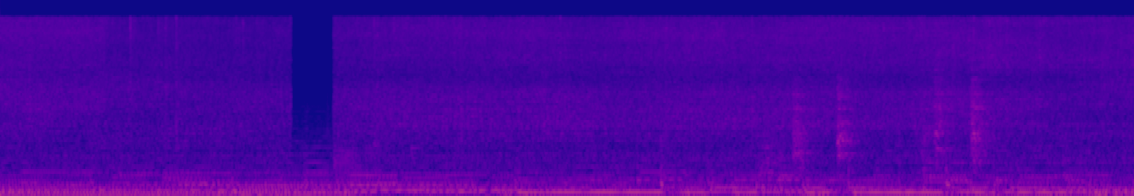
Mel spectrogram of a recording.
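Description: Pasta sautéed with butter, pepper and seasoning, stirred steadily in a hot pan for white sauce pasta, giving a continuous close sizzle with scraping stir sounds and no talk.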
